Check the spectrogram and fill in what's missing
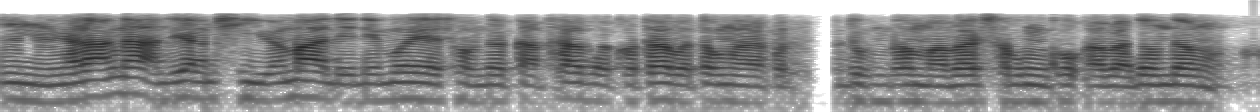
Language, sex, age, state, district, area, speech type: Manipuri, male, 18-30, Manipur, Imphal West, rural, conversation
